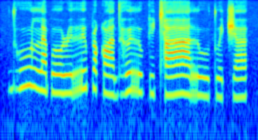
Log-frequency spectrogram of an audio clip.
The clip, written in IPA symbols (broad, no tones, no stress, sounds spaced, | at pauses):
dʱ uː lː a p oː ɹ ɨ r ɨ p ʉ qʷ aː dʱ ɵ r u k i cʰ aː r uː tʷ e t͡ʃ ɐ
